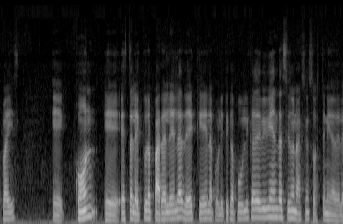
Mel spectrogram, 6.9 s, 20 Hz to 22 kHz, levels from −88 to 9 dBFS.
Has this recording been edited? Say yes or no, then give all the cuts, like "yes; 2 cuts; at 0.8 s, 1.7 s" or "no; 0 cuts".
no; 0 cuts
